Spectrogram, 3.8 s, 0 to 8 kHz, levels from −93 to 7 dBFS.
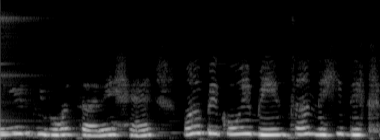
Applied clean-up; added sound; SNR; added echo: classical method WPE with log-MMSE.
